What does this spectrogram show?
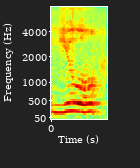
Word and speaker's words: jul: it's so funny because they pronounce it ju l you'll and in America we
